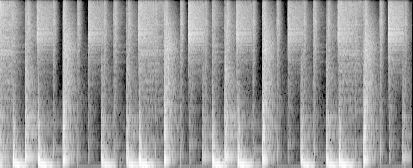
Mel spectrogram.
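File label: drum loops, right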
